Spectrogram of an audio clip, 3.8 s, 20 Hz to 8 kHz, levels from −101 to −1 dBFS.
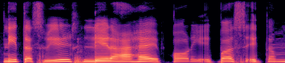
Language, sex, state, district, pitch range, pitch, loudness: Hindi, female, Bihar, Muzaffarpur, 205-220 Hz, 215 Hz, -21 LUFS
